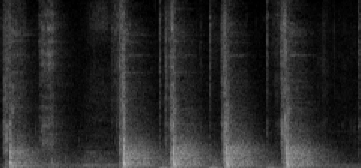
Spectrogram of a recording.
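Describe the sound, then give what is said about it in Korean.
Knife strokes as green onion is cut lengthwise. A few crisp, evenly spaced chops come in a steady rhythm, each a sharp knock that quickly fades, with no talking. “그래서 골고루 파 자, 길쭉하게 이렇게 길게 썰어주세요.”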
